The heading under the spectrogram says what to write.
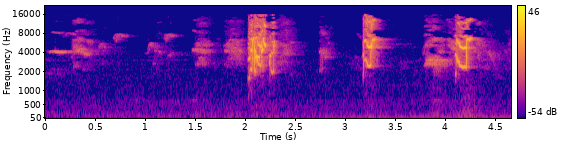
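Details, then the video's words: Soft thin twitters from tame lovebirds playing with rings build into three loud scratchy shrieks about a second apart. "Love birds Talking | Singing Sounds"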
